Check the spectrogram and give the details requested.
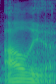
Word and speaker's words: Alia: Alia, right?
